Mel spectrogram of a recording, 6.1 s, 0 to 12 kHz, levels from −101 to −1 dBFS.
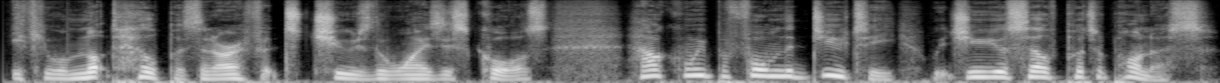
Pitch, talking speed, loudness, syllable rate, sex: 150 Hz, 255 wpm, -19 LUFS, 6.3 syllables/s, male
